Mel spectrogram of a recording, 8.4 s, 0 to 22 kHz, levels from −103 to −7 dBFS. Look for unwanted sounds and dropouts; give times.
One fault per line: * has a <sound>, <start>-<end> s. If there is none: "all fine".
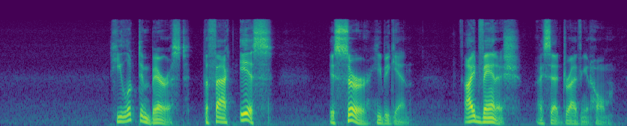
all fine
